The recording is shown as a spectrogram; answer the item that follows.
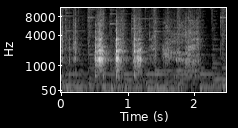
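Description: A ladle knocked three times in quick succession against an earthenware mortar, then scraped around inside it, clearing out the last of the pounded curry paste.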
